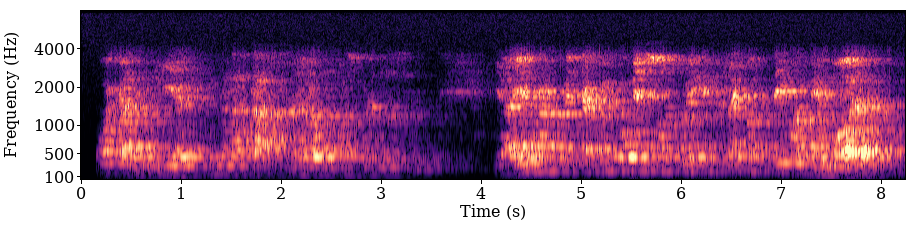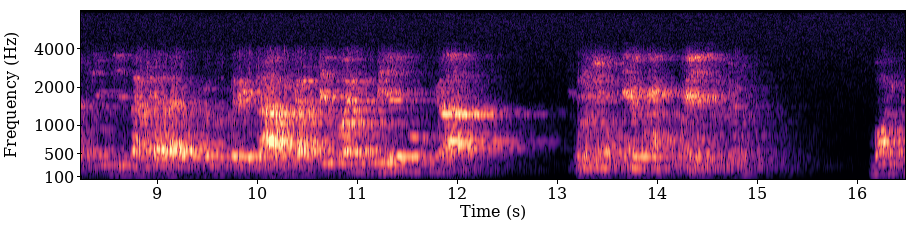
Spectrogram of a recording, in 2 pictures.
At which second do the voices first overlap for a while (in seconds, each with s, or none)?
13.2 s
